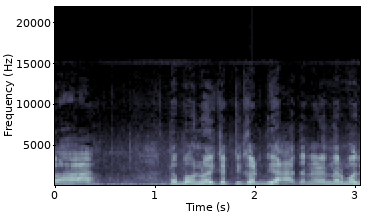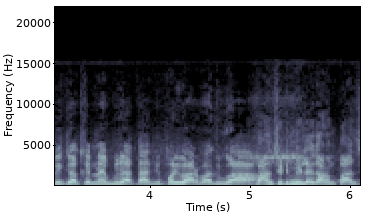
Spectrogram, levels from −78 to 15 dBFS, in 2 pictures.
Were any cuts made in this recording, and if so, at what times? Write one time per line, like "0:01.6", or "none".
0:05.0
